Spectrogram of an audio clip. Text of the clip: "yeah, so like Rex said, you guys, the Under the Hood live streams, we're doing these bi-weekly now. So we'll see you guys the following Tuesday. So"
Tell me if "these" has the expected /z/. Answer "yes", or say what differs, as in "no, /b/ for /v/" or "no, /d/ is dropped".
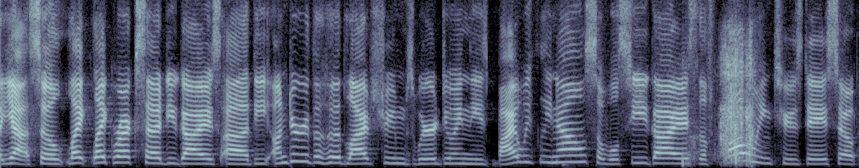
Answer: yes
